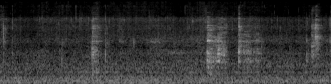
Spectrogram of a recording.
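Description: Chicken salna masala sautés in an iron kadai over a medium flame, giving a soft steady sizzle broken by a few sharper scraping stirs of the spoon against the pan, with no voices.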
